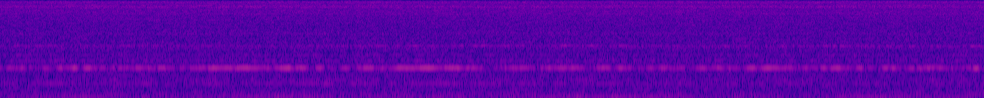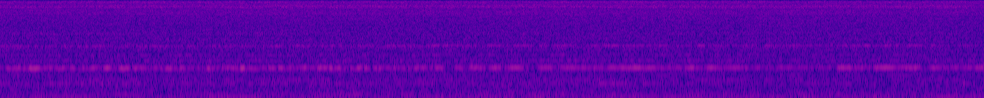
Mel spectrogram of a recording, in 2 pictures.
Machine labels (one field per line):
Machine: fan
